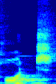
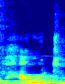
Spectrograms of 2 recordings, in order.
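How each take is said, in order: First: The vowel is a plain 'aw' without glide. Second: The vowel glides like 'ow' in 'out'. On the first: The speaker calls it right. "এটা simply ফট" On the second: The speaker calls it wrong. "ভুল করে ফাউট বলবা না"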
